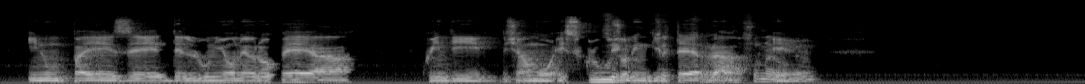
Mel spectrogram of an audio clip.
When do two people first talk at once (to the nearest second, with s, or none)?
6 s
